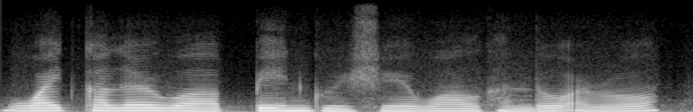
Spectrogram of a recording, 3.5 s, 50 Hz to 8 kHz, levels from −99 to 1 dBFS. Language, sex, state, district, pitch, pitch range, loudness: Nagamese, female, Nagaland, Kohima, 170 Hz, 160-180 Hz, -15 LUFS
